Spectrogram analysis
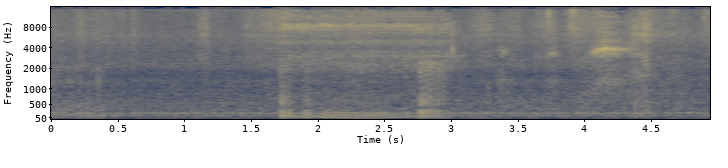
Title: Willy snoring like a beast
